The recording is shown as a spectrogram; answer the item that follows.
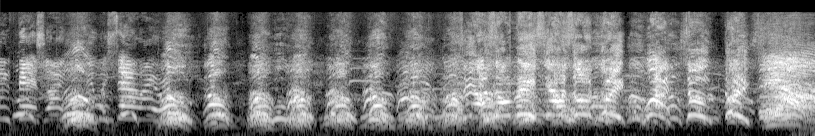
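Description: A team of young football players shouting a pre-game chant together in a huddle, with rapid rhythmic yells, building to a loud group shout near the end.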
